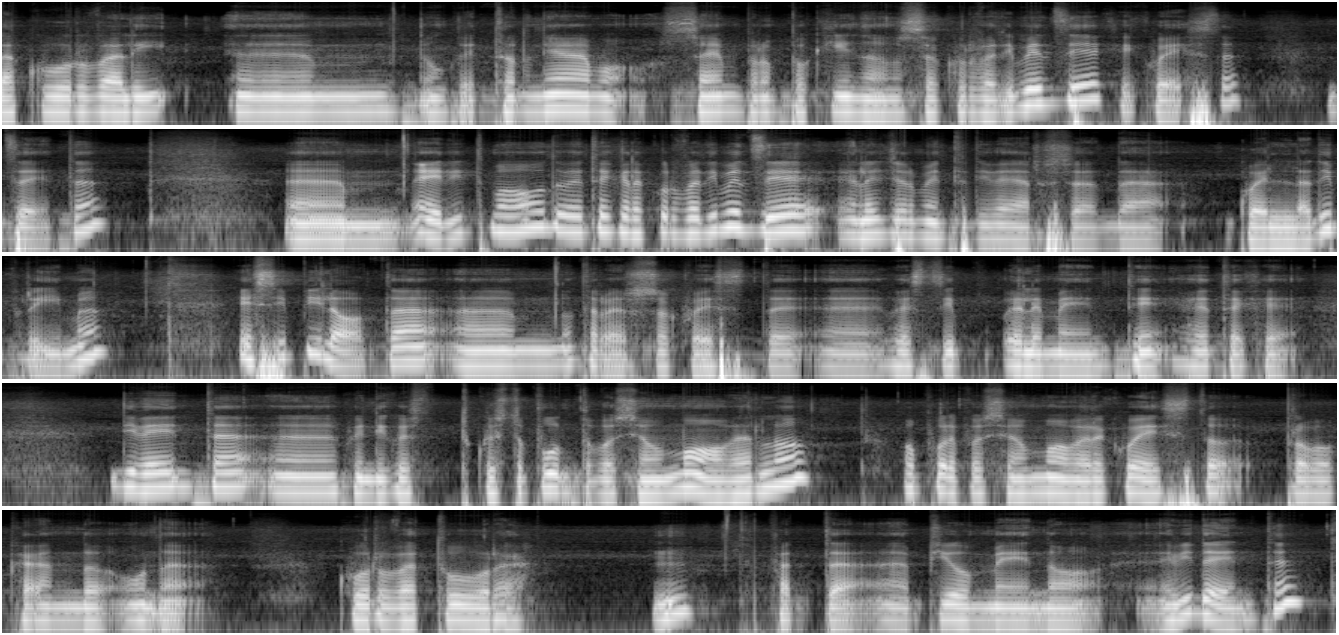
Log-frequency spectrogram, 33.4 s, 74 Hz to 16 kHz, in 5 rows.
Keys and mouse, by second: 4.4 click, 6.1 z, 8.6 Tab, 16.8-18.8 right drag, 18.0 click, 24.8 right click, 26.0 g.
